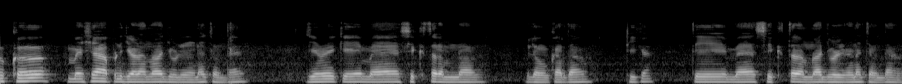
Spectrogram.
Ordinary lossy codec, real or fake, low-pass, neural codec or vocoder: none; real; none; none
